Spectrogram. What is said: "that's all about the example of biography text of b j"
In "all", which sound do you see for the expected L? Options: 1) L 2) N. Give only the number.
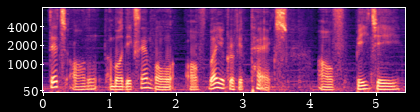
2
